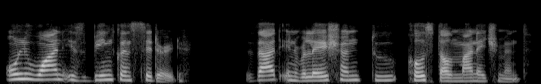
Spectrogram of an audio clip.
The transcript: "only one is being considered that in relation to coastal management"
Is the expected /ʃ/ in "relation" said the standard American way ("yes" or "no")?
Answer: yes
